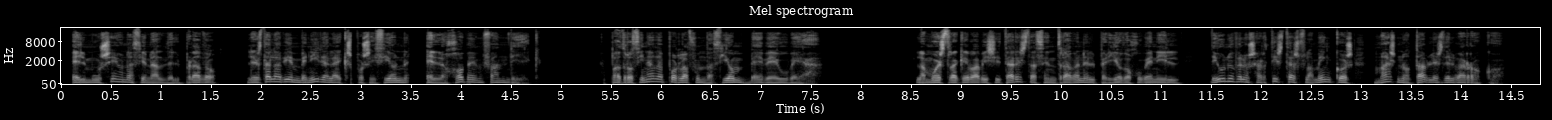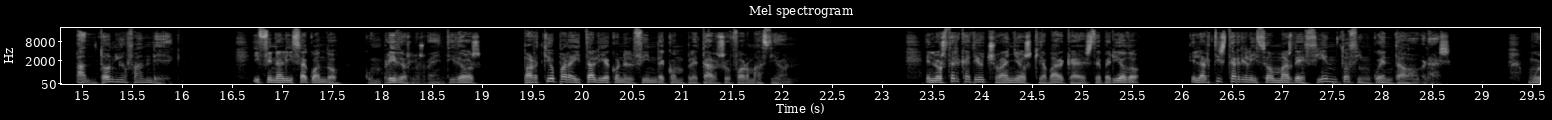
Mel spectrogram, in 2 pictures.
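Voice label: Spanish, male, narration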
